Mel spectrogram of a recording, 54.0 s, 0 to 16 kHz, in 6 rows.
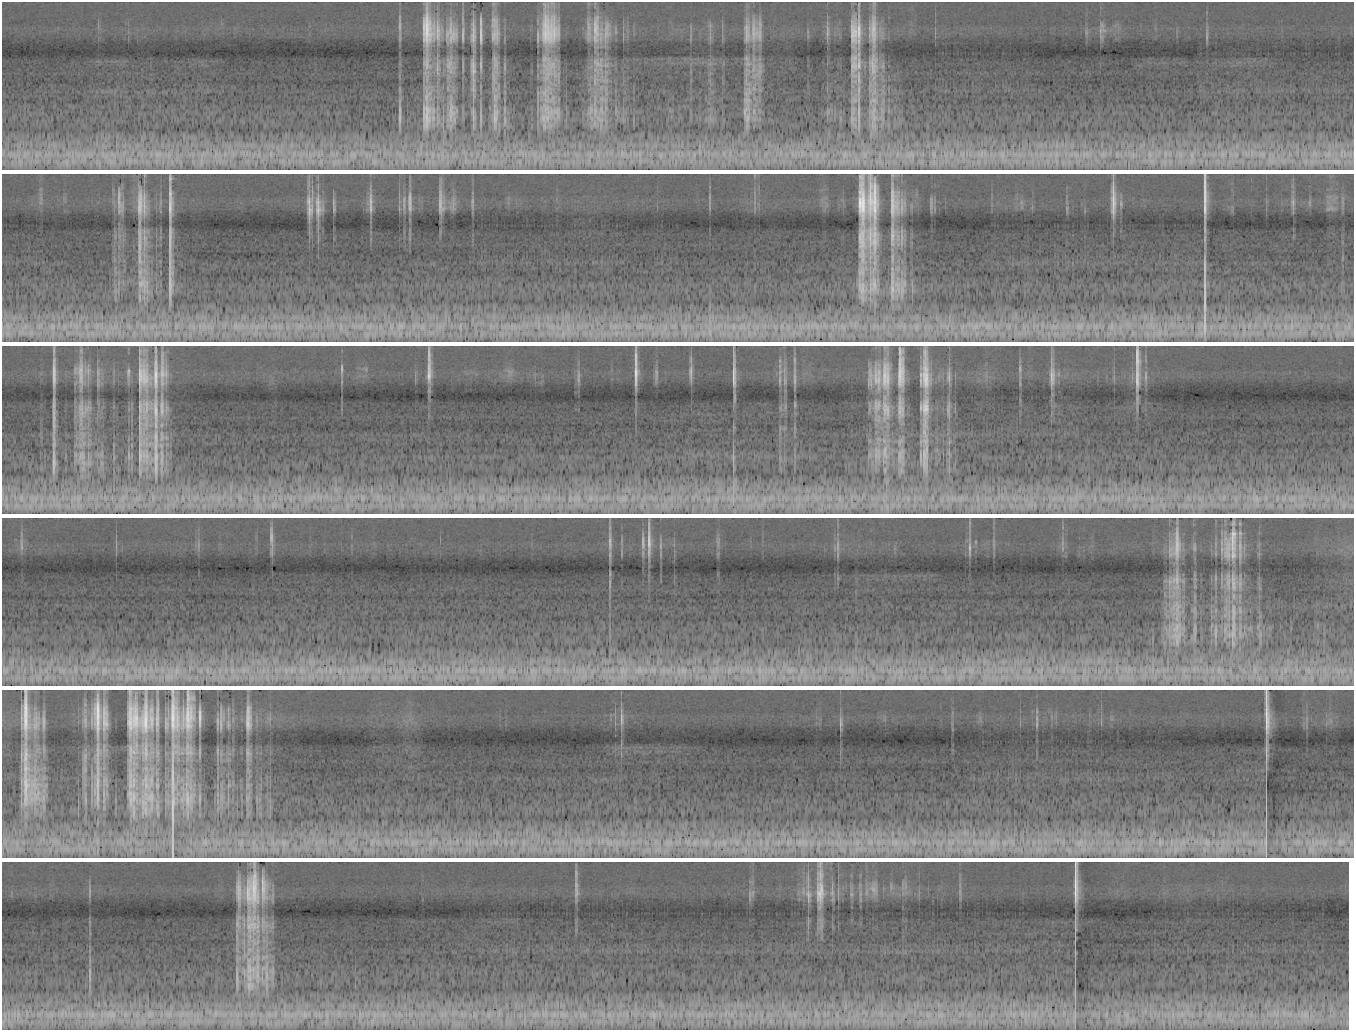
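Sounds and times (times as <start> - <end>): steady low hum: 0.0 - 54.0
plastic bricks clicking and rattling: 2.6 - 6.0, 9.8 - 10.2, 14.6 - 15.2, 18.3 - 19.2, 23.2 - 25.7, 34.8 - 35.5, 36.2 - 37.9, 46.6 - 46.9.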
